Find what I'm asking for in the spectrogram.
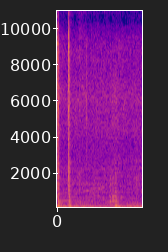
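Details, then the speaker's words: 2004 Honda CR-V, before mount repair, shifting into reverse and drive while holding the brake and tapping the gas: low rumble with a dull clunk as the engine lurches and jerks, vibrating badly in drive; broken transmission mount. "I'll put on the reverse you can hear that clunk noise see the car is jerking back and forth"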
